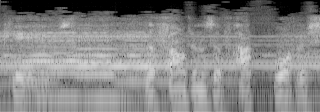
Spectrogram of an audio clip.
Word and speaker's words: cave: cave forlorn for myself I equate cave with the Latin word spelled the same way C A but pronounced cave it means beware our cast included Marian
